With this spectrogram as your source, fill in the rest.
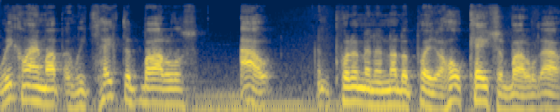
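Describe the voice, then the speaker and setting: A man speaks with a Bronx accent and ordinary pitch variation. His pace is fairly quick. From New York, the Bronx. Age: 80s+. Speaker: former cab driver and storyteller. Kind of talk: tv interview. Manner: animated.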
